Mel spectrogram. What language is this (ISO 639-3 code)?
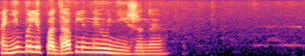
rus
